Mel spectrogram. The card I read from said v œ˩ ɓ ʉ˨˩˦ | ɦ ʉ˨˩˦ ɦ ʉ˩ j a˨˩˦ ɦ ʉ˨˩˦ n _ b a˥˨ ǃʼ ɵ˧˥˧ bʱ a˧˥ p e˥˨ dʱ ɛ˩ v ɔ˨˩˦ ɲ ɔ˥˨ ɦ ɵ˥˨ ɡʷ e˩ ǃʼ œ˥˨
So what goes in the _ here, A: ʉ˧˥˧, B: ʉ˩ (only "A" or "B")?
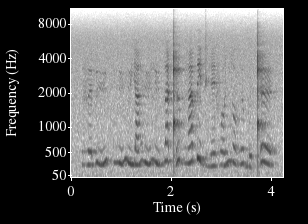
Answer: B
